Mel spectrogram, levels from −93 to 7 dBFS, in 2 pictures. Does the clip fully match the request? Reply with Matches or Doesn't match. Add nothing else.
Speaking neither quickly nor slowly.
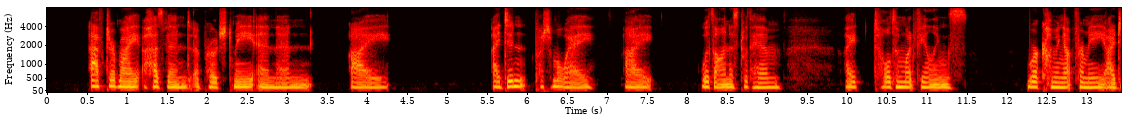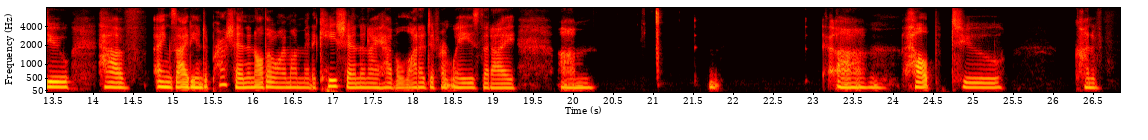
Doesn't match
